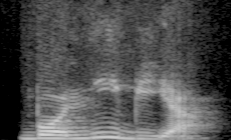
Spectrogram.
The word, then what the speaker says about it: Bolivia: Donc vous voyez que je ferme quand même mes lèvres même si j'appuie moins fort. Bolivia. Bolivia. Donc à chaque fois les lèvres elles vont se toucher. Donc il ne faut pas que le B et le V bloque.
